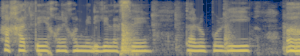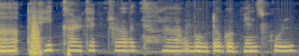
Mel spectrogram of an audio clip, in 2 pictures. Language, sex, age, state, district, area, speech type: Assamese, female, 18-30, Assam, Barpeta, rural, spontaneous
